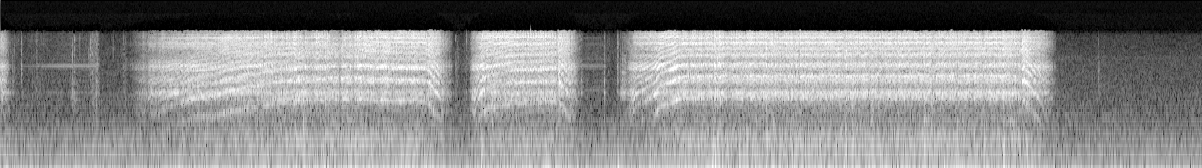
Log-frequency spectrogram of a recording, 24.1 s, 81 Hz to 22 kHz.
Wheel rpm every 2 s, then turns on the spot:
10, 40, 150, 200, 110, 120, 100, 230, 240, 230, 70, 0.
0-2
